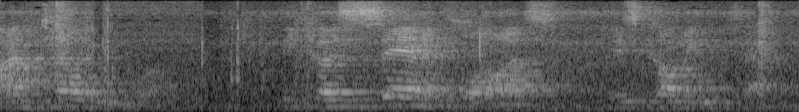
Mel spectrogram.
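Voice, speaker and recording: A man is speaking. Noticeable background noise and strong room echo surround his voice. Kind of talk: comedic stage monologue. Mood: mock-serious humor. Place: hall. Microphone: camera far.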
